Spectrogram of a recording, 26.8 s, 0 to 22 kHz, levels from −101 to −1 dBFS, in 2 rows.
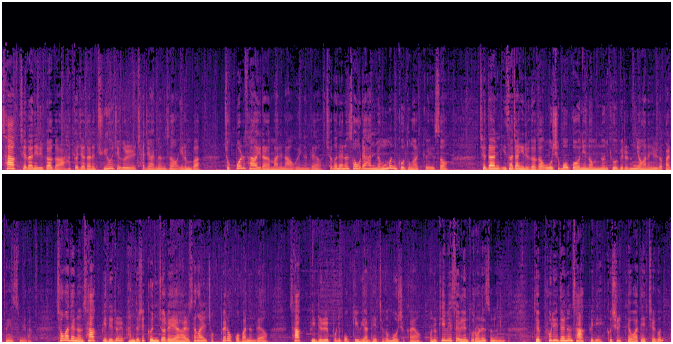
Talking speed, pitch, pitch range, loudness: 350 characters per minute, 185 Hz, 150-215 Hz, -27 LUFS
